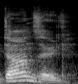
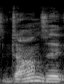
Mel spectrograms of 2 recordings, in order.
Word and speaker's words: Danzig: these hold on alrighty donzig now donzig it turns out is really good dance uh and it's Danzig in German it's a port city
